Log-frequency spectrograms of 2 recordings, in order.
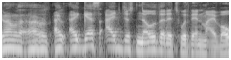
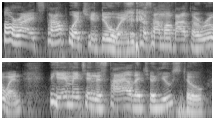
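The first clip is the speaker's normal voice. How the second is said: [name] voice; 4 semitones higher than usual. Shown as a demonstration. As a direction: lay back into a goofy rap persona. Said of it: "I do [name]".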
